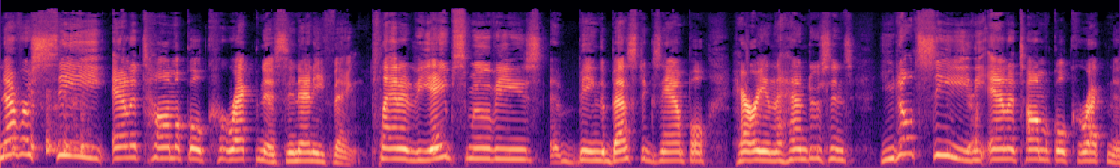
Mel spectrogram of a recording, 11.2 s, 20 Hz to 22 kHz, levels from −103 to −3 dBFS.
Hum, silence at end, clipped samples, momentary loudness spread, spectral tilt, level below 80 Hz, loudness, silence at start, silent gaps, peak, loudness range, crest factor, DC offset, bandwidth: none; 0 s; under 0.1%; 10 LU; -2.5 dB/octave; -72 dBFS; -19 LUFS; 0 s; none; -2 dBFS; 2 LU; 18 dB; under 0.1%; 17.5 kHz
